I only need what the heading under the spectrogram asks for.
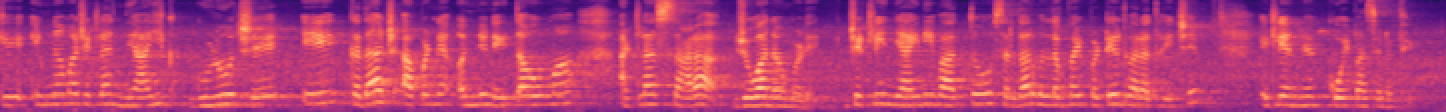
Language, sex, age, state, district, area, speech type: Gujarati, female, 18-30, Gujarat, Surat, urban, spontaneous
